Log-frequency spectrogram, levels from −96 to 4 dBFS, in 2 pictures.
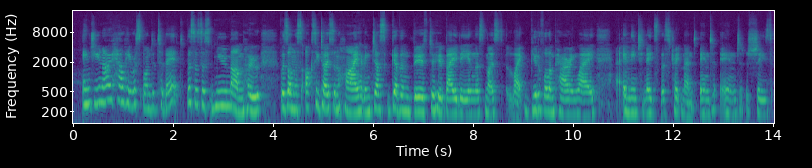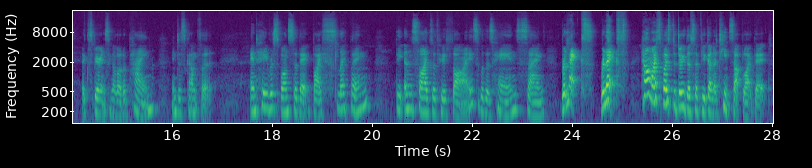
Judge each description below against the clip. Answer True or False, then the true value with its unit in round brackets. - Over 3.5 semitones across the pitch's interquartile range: True (4.8 semitones)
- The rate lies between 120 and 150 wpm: False (175 wpm)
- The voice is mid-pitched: False (210 Hz)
